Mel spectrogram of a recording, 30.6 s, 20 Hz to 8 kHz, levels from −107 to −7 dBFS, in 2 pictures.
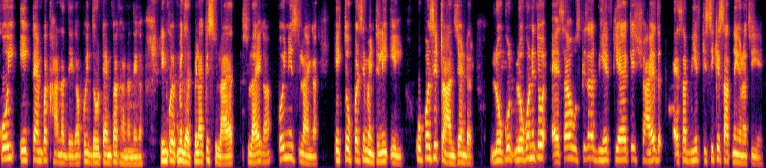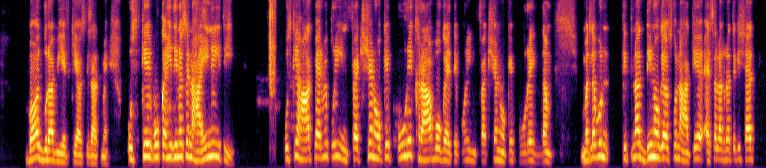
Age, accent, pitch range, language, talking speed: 20-39, native, 160-215 Hz, Hindi, 180 wpm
